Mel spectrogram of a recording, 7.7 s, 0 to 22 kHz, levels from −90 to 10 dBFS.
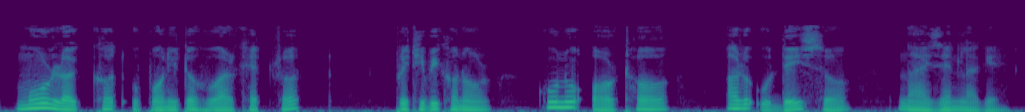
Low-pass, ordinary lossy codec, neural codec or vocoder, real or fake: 10.8 kHz; MP3, 32 kbps; none; real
